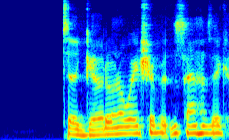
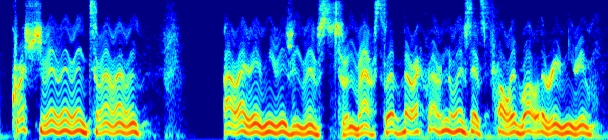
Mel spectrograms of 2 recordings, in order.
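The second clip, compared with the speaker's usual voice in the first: much higher, warbling processed voice; voice changer; 7 semitones higher than usual. Real, not acted. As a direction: speak through a wobbly high voice changer. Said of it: "I'll put on the voice changer".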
